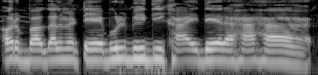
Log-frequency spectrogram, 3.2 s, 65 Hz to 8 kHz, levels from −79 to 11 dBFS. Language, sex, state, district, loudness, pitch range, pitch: Hindi, male, Jharkhand, Palamu, -15 LUFS, 160-175 Hz, 165 Hz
